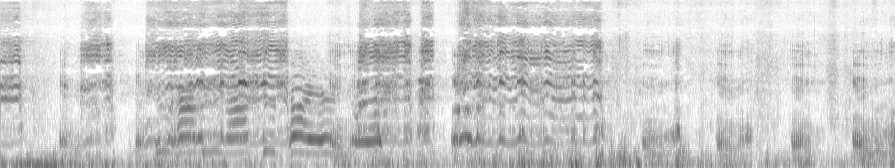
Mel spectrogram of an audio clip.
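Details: Red Wattle hog being wrestled onto a man's shoulder, letting out loud, high, wavering squeals in a rapid run over the first few seconds, then quieter grunting noises, with a man talking over it.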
